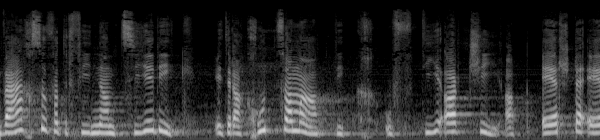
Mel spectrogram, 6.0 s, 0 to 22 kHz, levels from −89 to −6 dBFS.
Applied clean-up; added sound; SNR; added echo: none; none; none; none.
